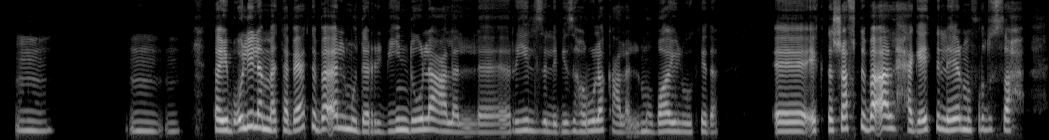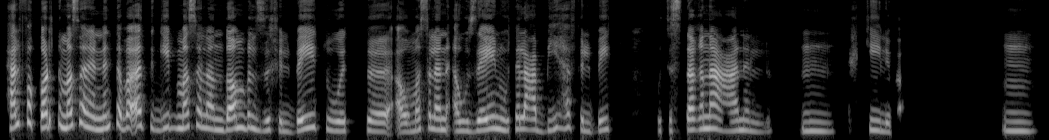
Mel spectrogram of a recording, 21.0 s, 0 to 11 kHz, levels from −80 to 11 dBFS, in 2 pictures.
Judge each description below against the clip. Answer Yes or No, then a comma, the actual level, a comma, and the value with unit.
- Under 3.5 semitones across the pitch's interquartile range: No, average, 3.8 semitones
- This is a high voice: Yes, high, 240 Hz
